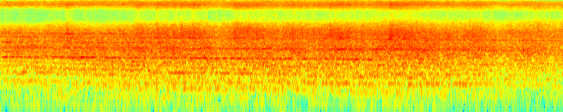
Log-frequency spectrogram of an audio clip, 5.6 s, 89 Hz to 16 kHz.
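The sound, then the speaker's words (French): Roar of an Airbus A380 airliner passing over near the runways on its second test flight: a loud, dense jet rumble with a faint high whine that holds steady throughout, with no voices. “Et voici le bruit de l'A380 lors du second vol d'essai d'aujourd'hui.”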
